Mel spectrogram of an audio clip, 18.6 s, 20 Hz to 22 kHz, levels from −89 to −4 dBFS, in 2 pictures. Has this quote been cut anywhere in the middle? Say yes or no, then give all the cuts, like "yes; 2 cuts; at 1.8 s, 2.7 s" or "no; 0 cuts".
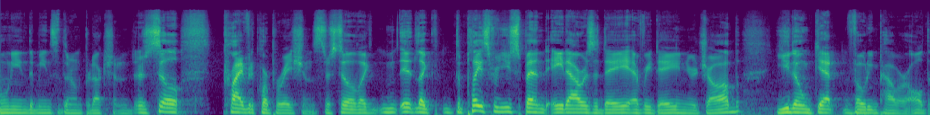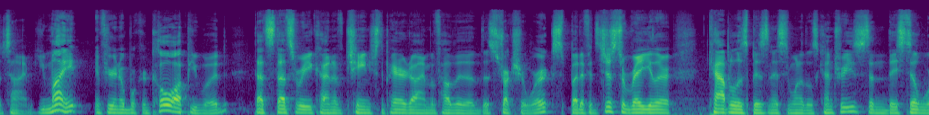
no; 0 cuts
